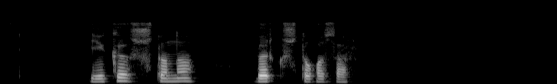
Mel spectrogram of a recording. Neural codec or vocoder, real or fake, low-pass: none; real; 7.2 kHz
